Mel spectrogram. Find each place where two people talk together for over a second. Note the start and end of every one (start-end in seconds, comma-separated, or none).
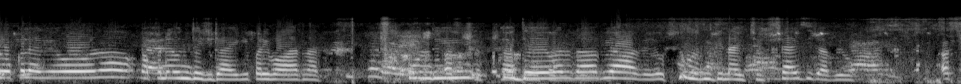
4.1-6.1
